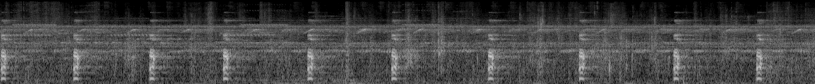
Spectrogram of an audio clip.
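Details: Male hammer-headed fruit bats (Hypsignathus monstrosus) in African rainforest give loud, blaring honks repeated steadily about once each second, calls used to impress females at leks.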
